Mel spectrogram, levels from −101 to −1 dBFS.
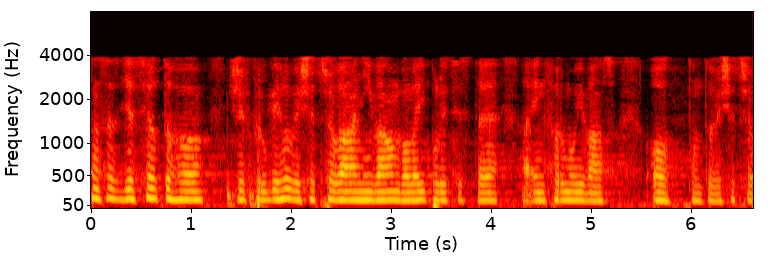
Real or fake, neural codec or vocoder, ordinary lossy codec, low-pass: fake; codec, 16 kHz, 16 kbps, FreqCodec, smaller model; AAC, 16 kbps; 7.2 kHz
